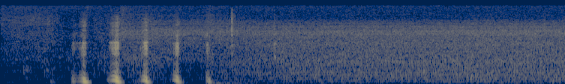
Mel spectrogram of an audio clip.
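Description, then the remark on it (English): Five quick, evenly spaced thumps are followed by a steady wash of electrical hiss, laptop interference picked up through a small amplifier, rushing like a waterfall and continuing alone at low volume. “what you're hearing right now is my laptop”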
